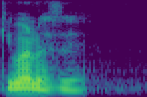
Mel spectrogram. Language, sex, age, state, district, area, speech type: Assamese, male, 18-30, Assam, Nagaon, rural, spontaneous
